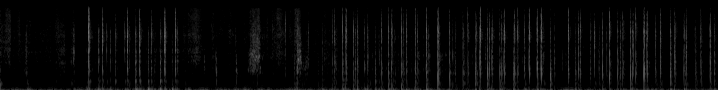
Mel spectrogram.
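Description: Long nails tap quickly on the shell of a small white hollow plastic mini humidifier lamp with a round window, held in the hand and turned while it is not running. The result is a fast, steady stream of dry, bright plastic clicks and light scratchy taps with almost no ring, over a constant low hum.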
